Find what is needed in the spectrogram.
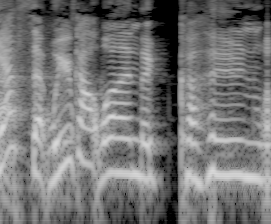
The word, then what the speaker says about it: Colquhoun: My family, I'm a Colquhoun. Is that how you pronounce it? – Nice. – C-O-L-Q-U. I can't. H-O something. That's not how we spell it here. We spell it Calhoun.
